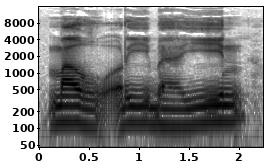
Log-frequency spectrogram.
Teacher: harakat kasrah baris satu di bawah huruf ni. Maka huruf ra dibaca tarkik, dibaca tipis.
